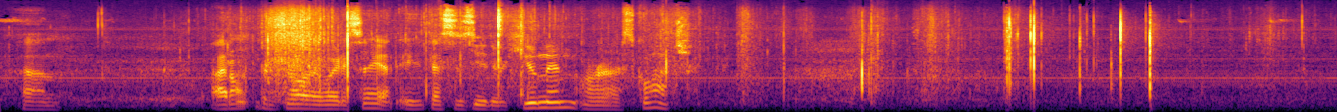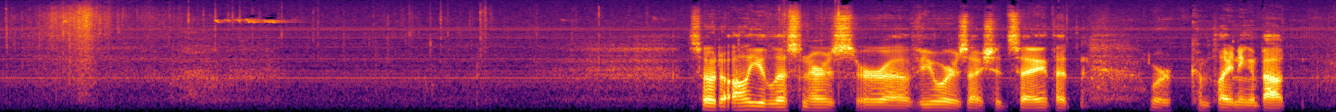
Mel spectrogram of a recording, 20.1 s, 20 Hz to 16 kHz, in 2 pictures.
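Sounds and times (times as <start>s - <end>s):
faint steady hiss: 0.0s - 20.0s
twigs snapping and cracking: 0.7s - 4.3s, 4.9s - 10.7s
footsteps through undergrowth: 1.3s - 11.2s.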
